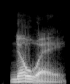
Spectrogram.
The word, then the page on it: noway: American English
